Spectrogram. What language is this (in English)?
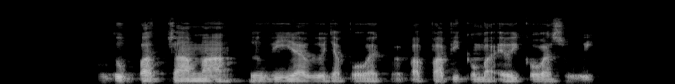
Guarani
